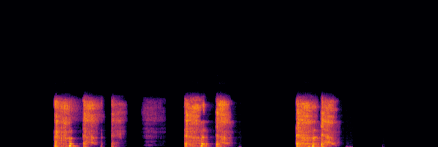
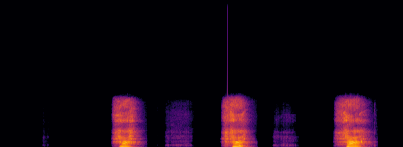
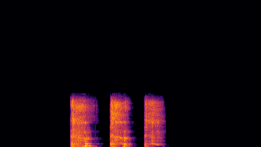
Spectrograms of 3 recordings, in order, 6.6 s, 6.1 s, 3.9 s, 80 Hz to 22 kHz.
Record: {
  "three_cough_length": "6.6 s",
  "three_cough_amplitude": 32218,
  "three_cough_signal_mean_std_ratio": 0.39,
  "exhalation_length": "6.1 s",
  "exhalation_amplitude": 29152,
  "exhalation_signal_mean_std_ratio": 0.3,
  "cough_length": "3.9 s",
  "cough_amplitude": 29686,
  "cough_signal_mean_std_ratio": 0.34,
  "survey_phase": "beta (2021-08-13 to 2022-03-07)",
  "age": "45-64",
  "gender": "Female",
  "wearing_mask": "No",
  "symptom_cough_any": true,
  "symptom_runny_or_blocked_nose": true,
  "symptom_sore_throat": true,
  "symptom_fatigue": true,
  "symptom_headache": true,
  "symptom_onset": "3 days",
  "smoker_status": "Current smoker (e-cigarettes or vapes only)",
  "respiratory_condition_asthma": false,
  "respiratory_condition_other": false,
  "recruitment_source": "Test and Trace",
  "submission_delay": "1 day",
  "covid_test_result": "Positive",
  "covid_test_method": "RT-qPCR",
  "covid_ct_value": 21.9,
  "covid_ct_gene": "ORF1ab gene"
}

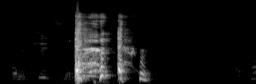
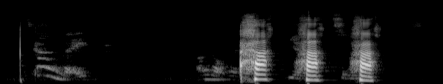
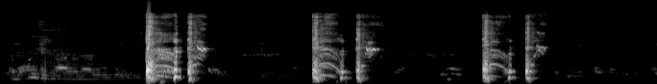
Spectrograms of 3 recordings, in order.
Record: {
  "cough_length": "2.6 s",
  "cough_amplitude": 32768,
  "cough_signal_mean_std_ratio": 0.28,
  "exhalation_length": "4.4 s",
  "exhalation_amplitude": 32767,
  "exhalation_signal_mean_std_ratio": 0.29,
  "three_cough_length": "6.6 s",
  "three_cough_amplitude": 32768,
  "three_cough_signal_mean_std_ratio": 0.26,
  "survey_phase": "beta (2021-08-13 to 2022-03-07)",
  "age": "45-64",
  "gender": "Female",
  "wearing_mask": "No",
  "symptom_runny_or_blocked_nose": true,
  "symptom_loss_of_taste": true,
  "smoker_status": "Ex-smoker",
  "respiratory_condition_asthma": false,
  "respiratory_condition_other": false,
  "recruitment_source": "Test and Trace",
  "submission_delay": "2 days",
  "covid_test_result": "Positive",
  "covid_test_method": "LAMP"
}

